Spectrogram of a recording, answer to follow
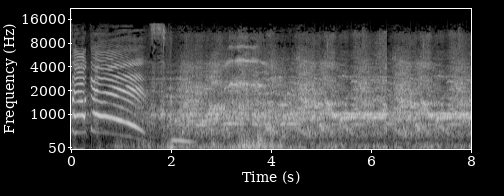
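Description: A large crowd of elementary-school children cheering and shouting together. It opens with a loud, high call that falls in pitch over the first second and a half.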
